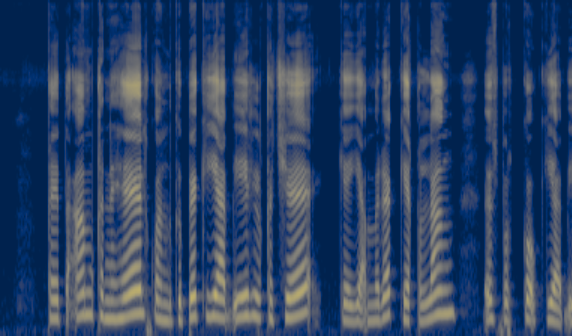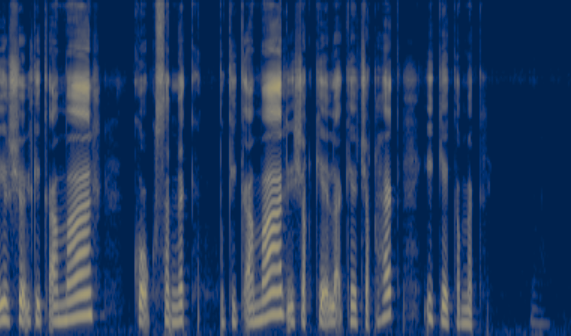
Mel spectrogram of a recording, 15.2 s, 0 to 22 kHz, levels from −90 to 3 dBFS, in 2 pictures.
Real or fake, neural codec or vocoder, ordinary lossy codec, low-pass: real; none; none; none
